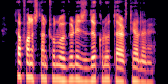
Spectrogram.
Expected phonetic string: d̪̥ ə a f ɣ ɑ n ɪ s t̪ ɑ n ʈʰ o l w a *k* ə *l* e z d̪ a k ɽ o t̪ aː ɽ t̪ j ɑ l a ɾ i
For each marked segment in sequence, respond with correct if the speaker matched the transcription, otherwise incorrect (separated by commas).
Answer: incorrect, incorrect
